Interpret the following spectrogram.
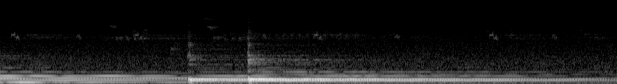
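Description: Meditation music on a steel handpan-style drum: two notes struck about two seconds in, half a second apart, ringing on and slowly fading over a low sustained tone.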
